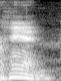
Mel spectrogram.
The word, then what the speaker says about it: Han: Han kind of, or Han? It's Han Solo, not Han Solo. Come on. I use the world pronunciation of A. Ah. Han Solo.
